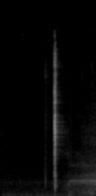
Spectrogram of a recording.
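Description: A single quick sneeze bursts out sharply, brief and hissy, with a faint catch of breath just before it and low background noise trailing after.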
